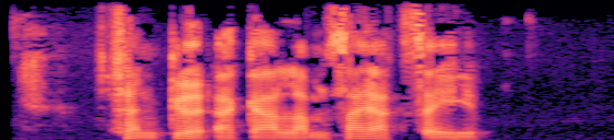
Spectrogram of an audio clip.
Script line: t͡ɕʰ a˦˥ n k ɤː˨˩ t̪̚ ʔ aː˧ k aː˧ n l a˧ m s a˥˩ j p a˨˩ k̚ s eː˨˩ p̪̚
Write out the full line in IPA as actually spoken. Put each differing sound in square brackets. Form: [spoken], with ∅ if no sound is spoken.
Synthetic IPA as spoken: t͡ɕʰ a˦˥ n k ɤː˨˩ t̪̚ ʔ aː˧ k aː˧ n l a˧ m s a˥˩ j [ʔ] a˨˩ k̚ s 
